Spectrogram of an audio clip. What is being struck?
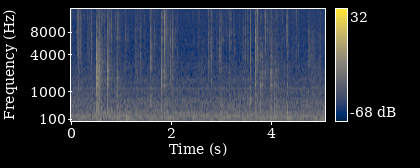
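Bar of soap carved with a metal knife.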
